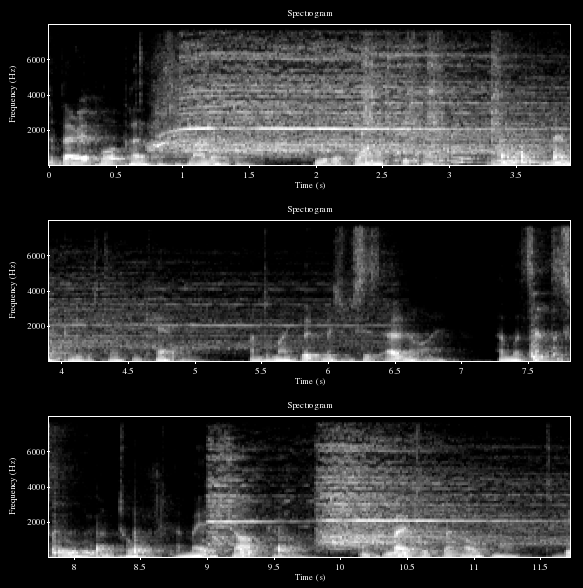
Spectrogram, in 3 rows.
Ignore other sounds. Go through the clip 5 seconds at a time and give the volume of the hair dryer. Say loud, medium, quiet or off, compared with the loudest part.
loud, medium, loud.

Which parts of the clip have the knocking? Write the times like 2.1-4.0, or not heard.
3.4-4.2, 7.8-9.6.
